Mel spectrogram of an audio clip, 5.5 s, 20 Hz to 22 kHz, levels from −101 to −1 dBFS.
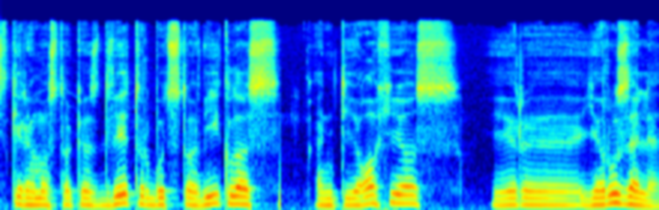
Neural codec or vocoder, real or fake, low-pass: none; real; 14.4 kHz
